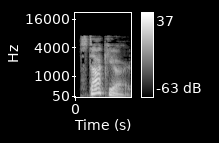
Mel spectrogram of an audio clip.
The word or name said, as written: stockyard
